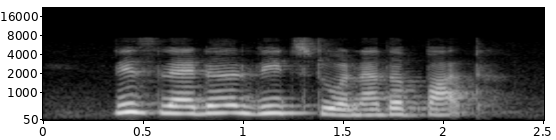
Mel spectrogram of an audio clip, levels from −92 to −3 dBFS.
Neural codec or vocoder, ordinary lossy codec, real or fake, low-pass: vocoder, 44.1 kHz, 80 mel bands, Vocos; none; fake; 7.2 kHz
